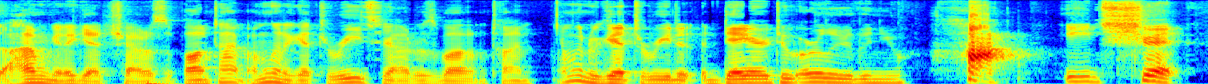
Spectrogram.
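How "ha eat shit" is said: loud, high mocking crow of triumph; cheeky gloat at the viewers; gloating taunt. Real, not acted. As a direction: rub it in with a cheeky bark. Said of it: "I gotta gloat".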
